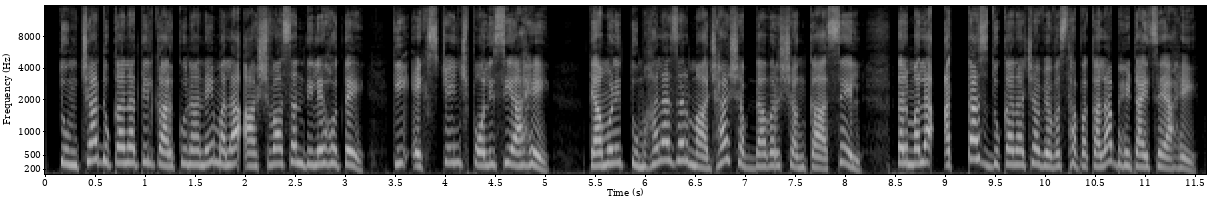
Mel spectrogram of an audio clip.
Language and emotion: Marathi, angry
